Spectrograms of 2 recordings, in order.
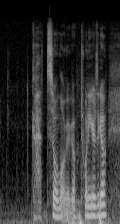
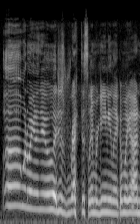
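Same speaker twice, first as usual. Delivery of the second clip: put-on panicked kid; 6 semitones higher than usual. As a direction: imitate a kid who has wrecked a car. Kid panicking over wrecked Lamborghini.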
